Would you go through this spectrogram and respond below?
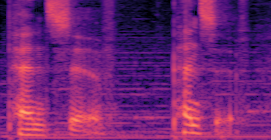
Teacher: just 2 syllables, and the stress is on that first syllable.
